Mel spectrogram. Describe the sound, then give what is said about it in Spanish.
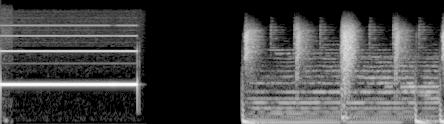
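A single steady voicemail beep tone sounds for about a second, clear, then cuts to silence before music with a thumping beat starts up. “El podcast al que llama está apagado o fuera de cobertura. Por favor, deje un mensaje después de la señal.”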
